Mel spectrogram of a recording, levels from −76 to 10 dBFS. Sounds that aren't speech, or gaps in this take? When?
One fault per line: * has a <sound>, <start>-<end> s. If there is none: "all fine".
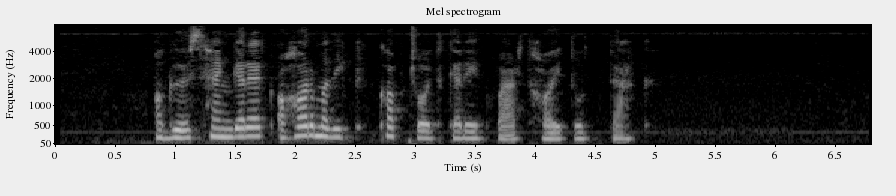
all fine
